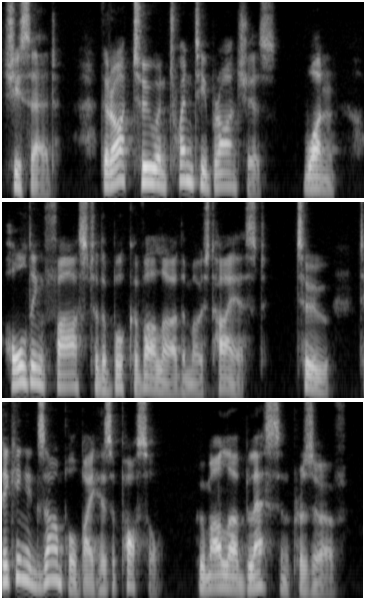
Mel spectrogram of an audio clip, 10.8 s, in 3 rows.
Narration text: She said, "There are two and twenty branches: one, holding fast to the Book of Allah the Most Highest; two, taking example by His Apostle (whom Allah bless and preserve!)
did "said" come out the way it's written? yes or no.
yes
